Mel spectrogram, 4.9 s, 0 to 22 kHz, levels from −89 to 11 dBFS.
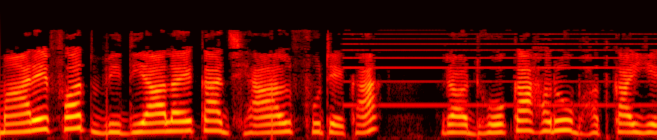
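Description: Speech recording with a dull, smeared quality throughout, nothing above 9 kHz and plainly audible warbling, likely from AAC compression at a low bitrate around 32 kbps. At 0.80 to 0.82 s a repeated buffer makes one short piece play twice with a hard join, heard as a brief stutter that fits a 20 ms buffer. From 2.57 s to the end a steady USB whine sits about 20 dB below the speech, pitched at 1 kHz with its strongest component at 3 kHz, from bus frame current leaking in through power or ground.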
